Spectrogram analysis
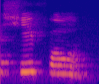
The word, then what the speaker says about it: chiffon: अब श का देखते हैं, सी के आगे क्या है एच, तो हम इसको क्या पढ़ेंगे श। जैसे CHIFFON, क्या बन गया शिफोन।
